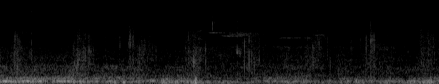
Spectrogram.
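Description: Footsteps of a person walking along a dirt forest trail, about two steps a second.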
